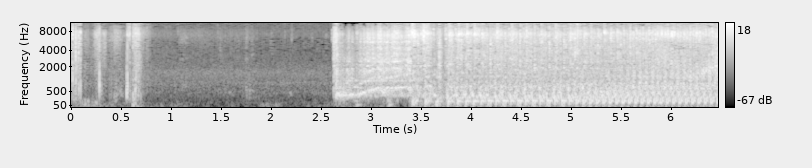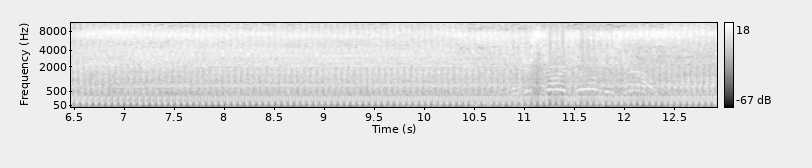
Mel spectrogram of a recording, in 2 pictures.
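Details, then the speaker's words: Craftsman pull-start small engine catches and settles into a steady chug of about four beats a second. It smokes heavily, and oil was nearly gone just after a refill, though it ran fine without smoking the day before. "And then started it up now, a couple minutes ago, and it was smoking, and I checked the oil, and there's almost nothing in it. I just filled it up, and it's smoking like crazy."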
